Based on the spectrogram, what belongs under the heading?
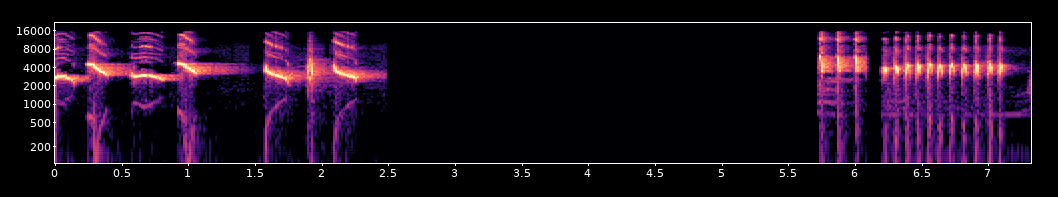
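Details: Harsh songbird training track meant for home and contest birds: sweeping whistled notes, a pause of silence, then a fast run of sharp high chips.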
